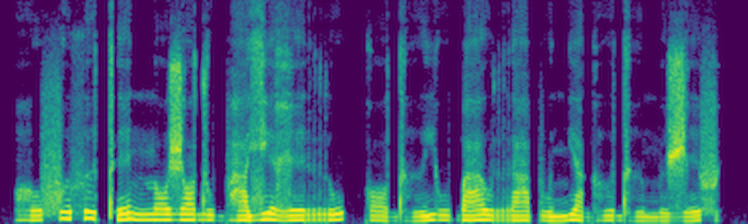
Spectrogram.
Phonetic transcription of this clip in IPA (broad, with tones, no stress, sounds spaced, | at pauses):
ɦ o˩˧ f ɯ˦˥ θ ɨ˥˨ tʼ e˧˥˧ nː ɔ˧ ʒ ɒ˧ d u˨˩ bʱ a˧ zʲ ɛ˥˨ ɣ e˧ r u˧˥˧ kː ɔ˨˩ dʱ ɨ˩˧ j u˧ ɓ a˧˥˧ u̯ r a˧ p u˨˩ nʲ a˥˨ ɡʱ ɯ˧ dʱ ɨ˨˩ m ʏ˨˩ ʒ e˧˥˧ f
